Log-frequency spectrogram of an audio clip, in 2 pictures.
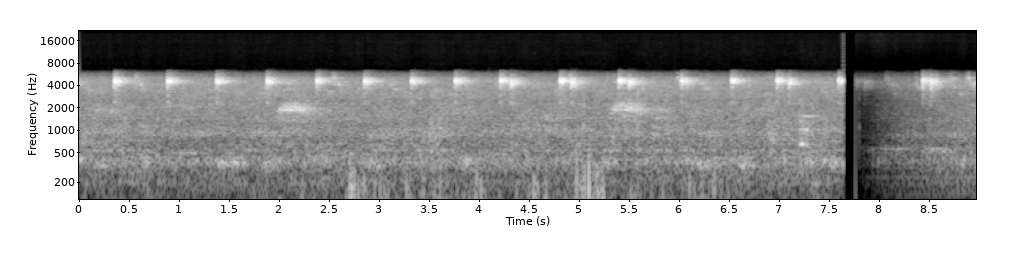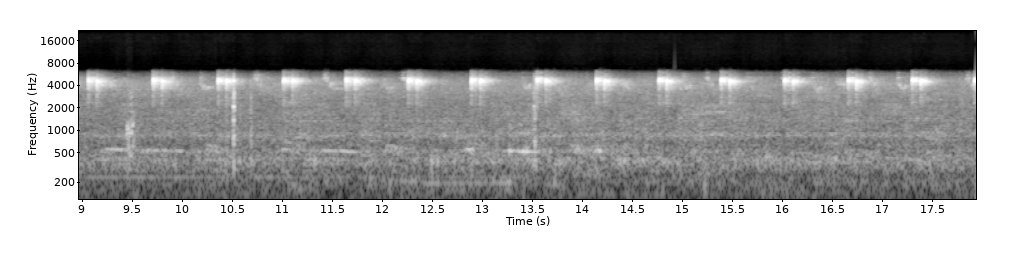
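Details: Squirrel. Thin, high-pitched squeaks from a squirrel repeat in a steady, insistent rhythm, a few every second, serving as a warning call. The series breaks briefly partway through, then resumes unchanged.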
